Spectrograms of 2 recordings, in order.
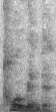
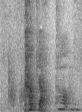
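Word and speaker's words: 橐籥: 기유, 이게 투어웨인데, 투어웨. 한국말로 뭐라고 읽어야 돼? 탁약. 탁약.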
